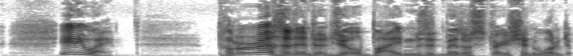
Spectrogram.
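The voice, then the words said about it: Put-on Russian accent. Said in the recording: “Why why am I doing the Russian accent for President Biden?”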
